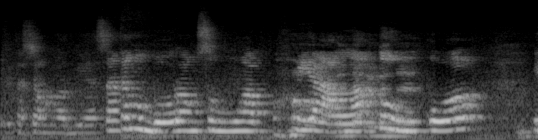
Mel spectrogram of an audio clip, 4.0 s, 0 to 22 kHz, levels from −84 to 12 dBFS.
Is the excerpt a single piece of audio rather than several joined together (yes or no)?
no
